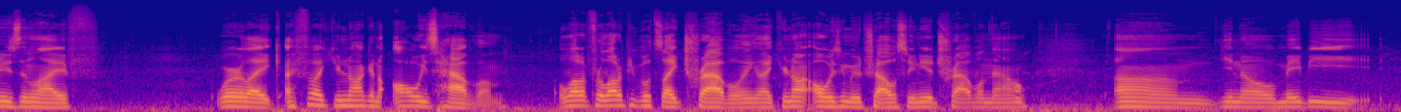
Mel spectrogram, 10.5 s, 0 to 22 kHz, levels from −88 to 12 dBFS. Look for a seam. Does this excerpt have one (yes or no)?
no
